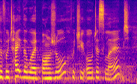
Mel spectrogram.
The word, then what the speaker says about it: Bonjour: the rule is that if there is a vowel before an N or an M you make the vowel nasal without pronouncing the N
